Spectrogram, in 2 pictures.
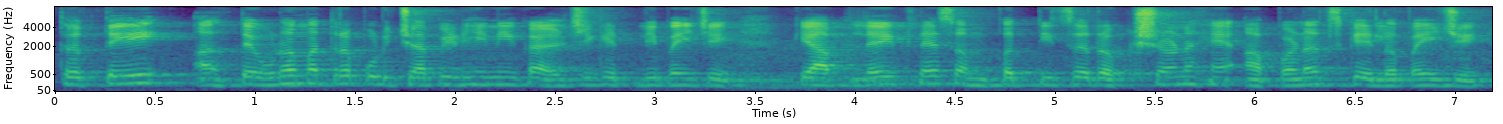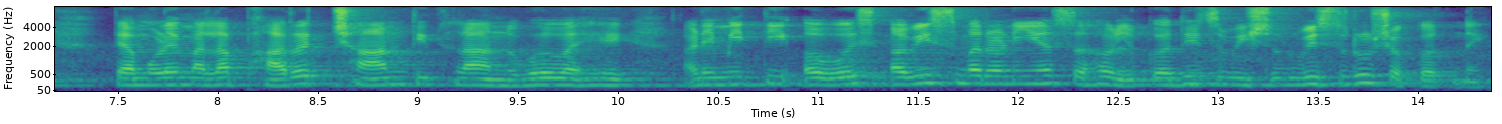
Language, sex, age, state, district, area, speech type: Marathi, female, 60+, Maharashtra, Pune, urban, spontaneous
